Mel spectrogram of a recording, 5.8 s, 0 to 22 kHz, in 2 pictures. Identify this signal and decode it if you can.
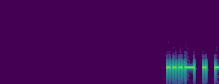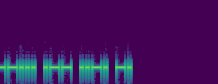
Morse code, heard as a keyed tone, about 31 wpm, 700 Hz. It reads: VE7WFN
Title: DXCC-100 Call Signs - 6 Characters - Repeated 2x - 30wpm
